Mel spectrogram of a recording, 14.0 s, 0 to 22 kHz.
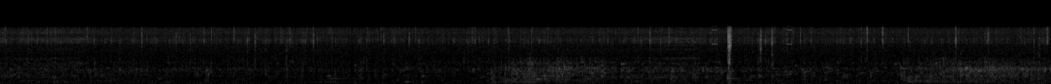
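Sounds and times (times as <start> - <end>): underwater clicks and crackles: 0.0 - 14.0.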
